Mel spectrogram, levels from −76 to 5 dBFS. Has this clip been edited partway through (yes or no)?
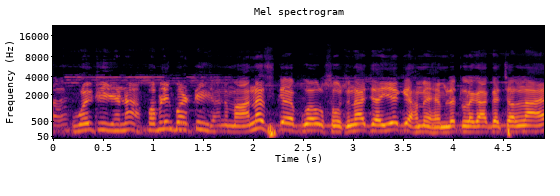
yes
